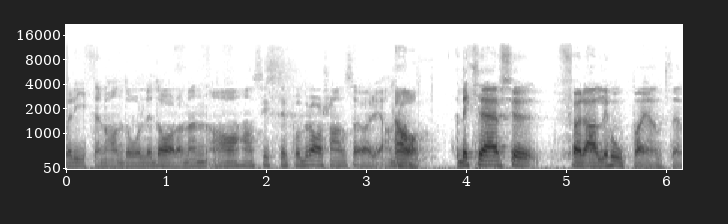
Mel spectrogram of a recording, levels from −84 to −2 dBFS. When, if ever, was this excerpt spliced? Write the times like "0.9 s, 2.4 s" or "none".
none

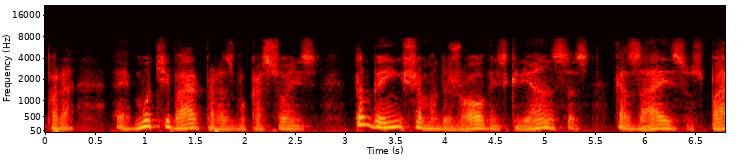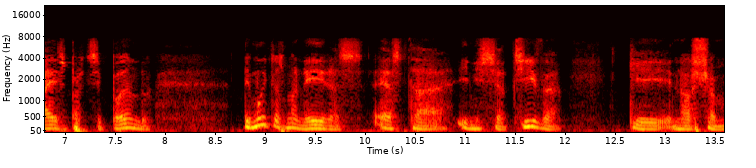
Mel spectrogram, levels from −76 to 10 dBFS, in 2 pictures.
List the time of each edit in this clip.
none

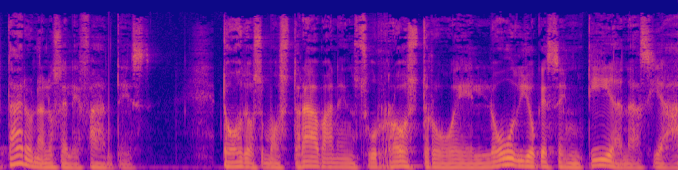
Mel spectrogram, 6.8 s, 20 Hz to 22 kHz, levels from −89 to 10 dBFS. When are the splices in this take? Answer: 2.1 s

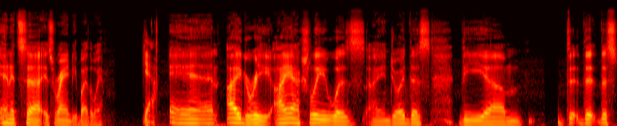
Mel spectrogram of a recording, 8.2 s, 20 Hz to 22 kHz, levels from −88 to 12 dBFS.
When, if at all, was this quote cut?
4.9 s

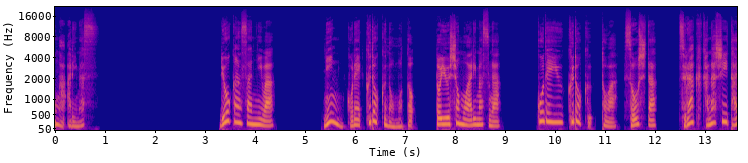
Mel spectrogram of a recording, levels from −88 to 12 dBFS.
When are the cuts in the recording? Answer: 9.6 s, 11.3 s

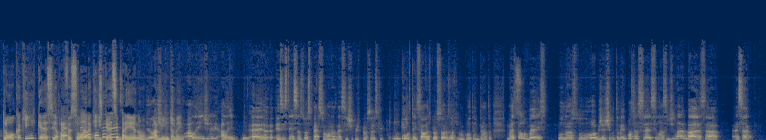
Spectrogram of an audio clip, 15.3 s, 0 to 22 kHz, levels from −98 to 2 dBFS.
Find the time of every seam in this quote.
none

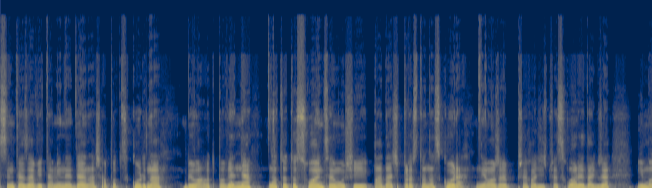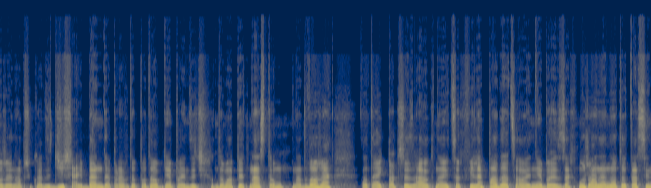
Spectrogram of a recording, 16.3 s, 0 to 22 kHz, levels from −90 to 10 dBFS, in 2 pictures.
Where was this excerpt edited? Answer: none

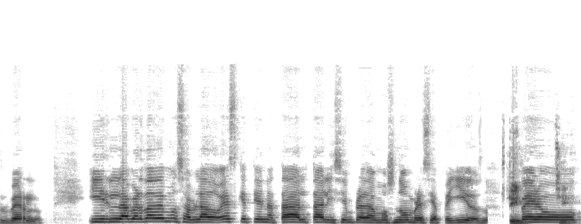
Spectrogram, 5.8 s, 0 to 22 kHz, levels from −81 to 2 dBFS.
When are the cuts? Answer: 4.9 s

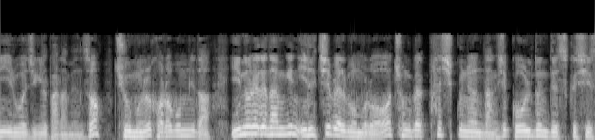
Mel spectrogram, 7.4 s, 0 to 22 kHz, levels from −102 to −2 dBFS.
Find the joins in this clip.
1.4 s, 2.7 s

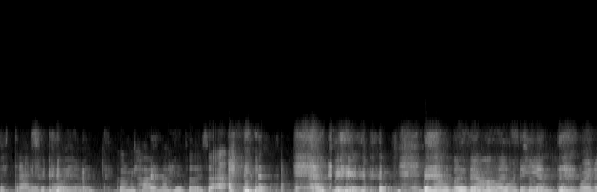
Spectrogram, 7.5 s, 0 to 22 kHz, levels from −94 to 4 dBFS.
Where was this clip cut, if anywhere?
4.1 s, 5.6 s

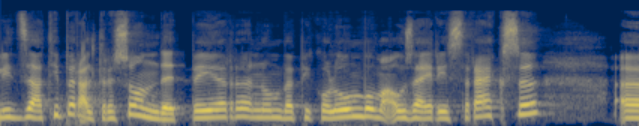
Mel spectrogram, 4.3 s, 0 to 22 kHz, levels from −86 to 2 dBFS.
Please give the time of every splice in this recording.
1.2 s

